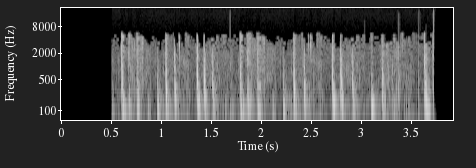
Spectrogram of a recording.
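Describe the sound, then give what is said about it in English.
Horse hooves clip-clop in a brisk, steady rhythm of many sharp hollow knocks, fairly loud, lasting about three seconds with no voices: Thomas Hendricks riding his horse the miles back from Flat Rock to Shelbyville, Shelby County, Indiana. “We see Hendricks now getting off his horse in Shelbyville”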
